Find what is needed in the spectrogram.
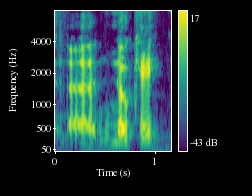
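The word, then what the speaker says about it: Knokke: I'm not good at pronunciations, but it's, I think it's Noke, which is K-N-O-K-K-E.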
